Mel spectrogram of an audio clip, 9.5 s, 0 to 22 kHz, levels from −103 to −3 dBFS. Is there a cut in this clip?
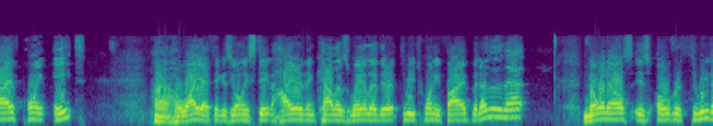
no; 0 cuts

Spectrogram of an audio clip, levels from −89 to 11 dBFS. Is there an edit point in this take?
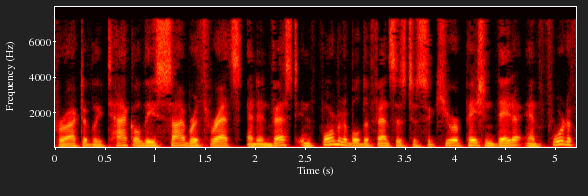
no; 0 cuts

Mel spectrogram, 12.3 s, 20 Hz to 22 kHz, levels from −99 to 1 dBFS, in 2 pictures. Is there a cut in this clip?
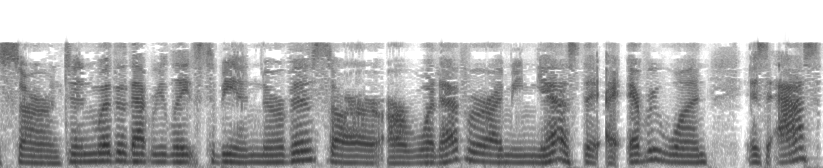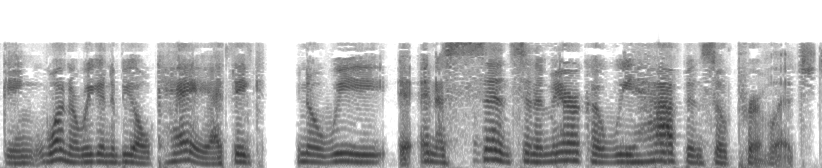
yes; 1 cut; at 2.9 s

